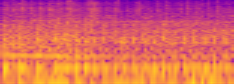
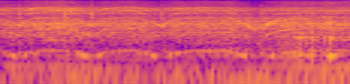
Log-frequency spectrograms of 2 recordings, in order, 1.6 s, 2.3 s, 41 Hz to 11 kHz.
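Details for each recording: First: 50cc Japanese quad after carburetor cleaning and fresh gas, started with a drill because the starter clutch failed: small single buzzing at a steady, even idle with a quick regular putter and no stalling or hunting; it runs well. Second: 50cc Japanese quad that sat for years, spark confirmed: repeated starter cranking that never catches, only the churn of the starter; stale fuel and a gummed carburetor, so the carb jets are to be cleaned.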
